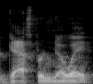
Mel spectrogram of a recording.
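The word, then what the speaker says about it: Gaspar Noé: climax by the director Gasper no way I think is how you pronounce his name and he always makes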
